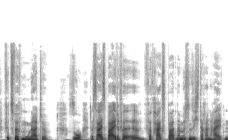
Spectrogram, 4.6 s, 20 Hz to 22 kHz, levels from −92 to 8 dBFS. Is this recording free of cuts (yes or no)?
yes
